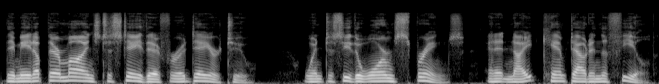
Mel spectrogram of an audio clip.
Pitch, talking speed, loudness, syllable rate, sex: 135 Hz, 245 wpm, -16 LUFS, 5.1 syllables/s, male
